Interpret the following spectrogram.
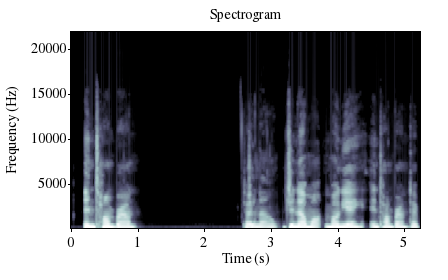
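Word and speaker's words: Janelle Monáe: Um gosh, Jan Janella Monae and Tom Brown. Janelle Janelle Monet and Tom Brown. Did I pronounce that right?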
